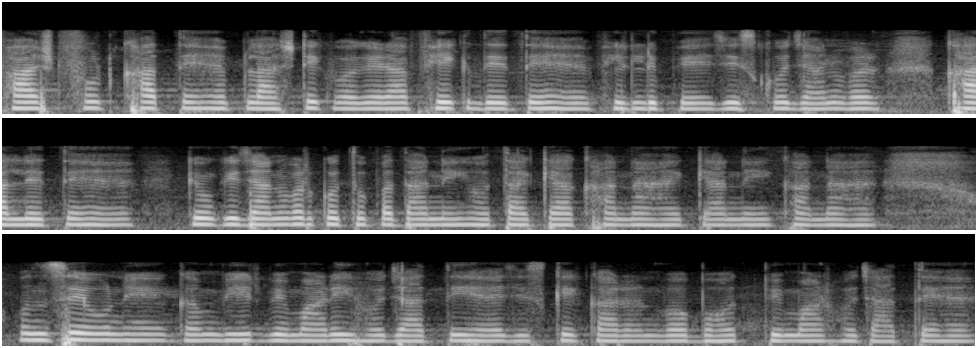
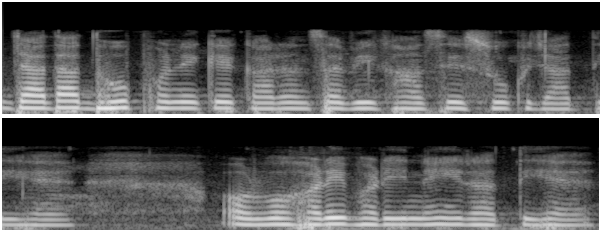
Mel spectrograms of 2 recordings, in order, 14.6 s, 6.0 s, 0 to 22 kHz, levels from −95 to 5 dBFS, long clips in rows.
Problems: constant background noise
